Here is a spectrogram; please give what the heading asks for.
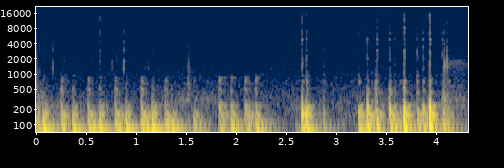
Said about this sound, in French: Là, je vais taper sur le pied de micro. Là, je vais taper sur le micro en lui-même.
